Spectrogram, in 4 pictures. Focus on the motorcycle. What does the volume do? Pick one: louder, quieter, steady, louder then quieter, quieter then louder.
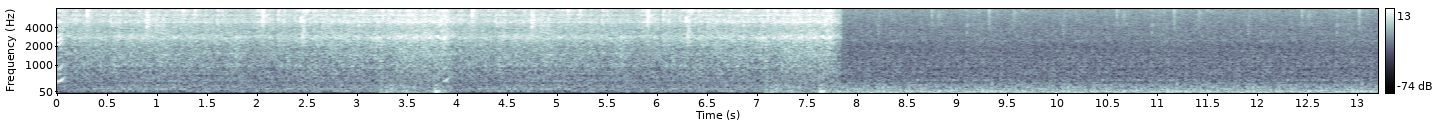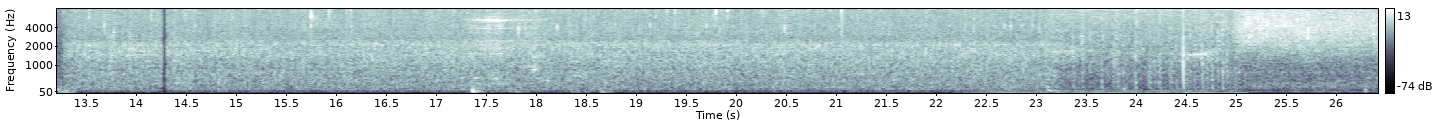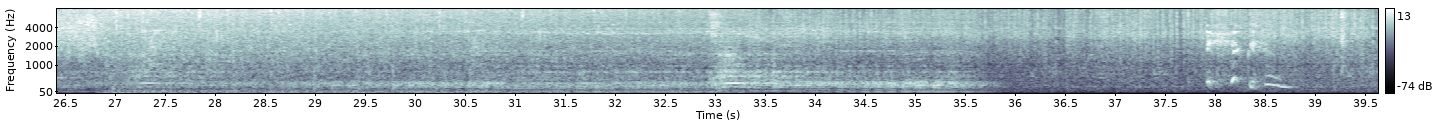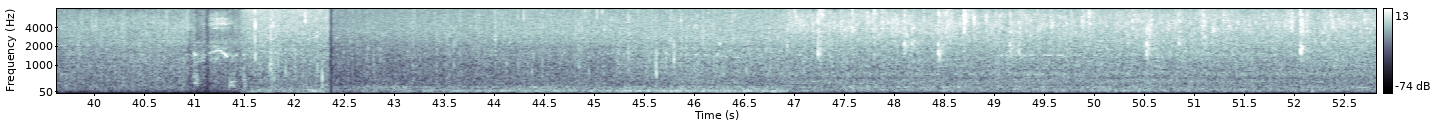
louder.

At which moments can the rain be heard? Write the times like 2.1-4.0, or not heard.
0.0-52.7.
